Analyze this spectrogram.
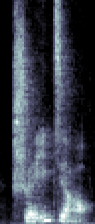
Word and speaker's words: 水饺: 是声调，有一个很典型的问题是水饺和睡觉，因为发音不一样，听起来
